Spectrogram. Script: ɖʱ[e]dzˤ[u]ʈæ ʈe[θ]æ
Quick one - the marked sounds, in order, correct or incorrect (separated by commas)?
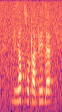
correct, correct, incorrect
